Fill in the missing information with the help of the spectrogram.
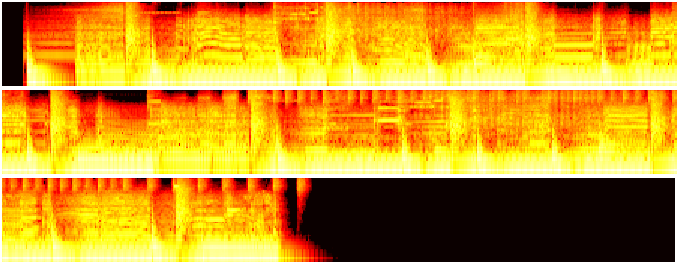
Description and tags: Electric guitar trap
Super weird electric guitar and trap crossover.
beat, trap, loop, weird, slice, guitar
